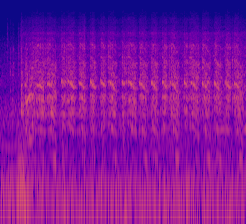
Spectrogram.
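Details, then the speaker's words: Boat with a no-start, mobile repair: starter cranks steadily at about two beats per second and never fires; spark tester shows only one weak flick, so essentially no spark; crank no-start. "Okay, we nothing. got a half a spark right there. Not too much though. It was just one flick."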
